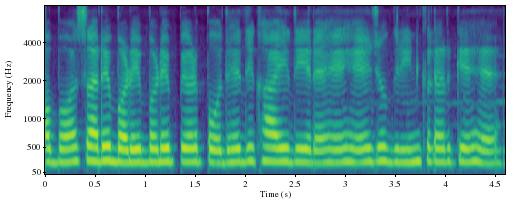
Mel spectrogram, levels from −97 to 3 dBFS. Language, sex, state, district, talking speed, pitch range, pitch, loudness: Hindi, female, Odisha, Nuapada, 210 wpm, 230-240 Hz, 235 Hz, -14 LUFS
